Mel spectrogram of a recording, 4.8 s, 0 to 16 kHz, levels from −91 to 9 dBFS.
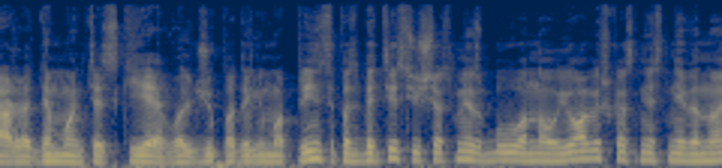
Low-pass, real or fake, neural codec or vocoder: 14.4 kHz; fake; vocoder, 44.1 kHz, 128 mel bands every 256 samples, BigVGAN v2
